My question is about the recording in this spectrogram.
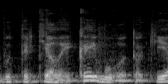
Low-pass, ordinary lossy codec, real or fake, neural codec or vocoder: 14.4 kHz; AAC, 64 kbps; fake; vocoder, 44.1 kHz, 128 mel bands, Pupu-Vocoder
